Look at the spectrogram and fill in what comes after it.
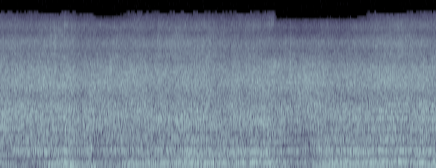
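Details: Steady drone of many honey bees flying around the hive entrance on a sunny February day, recorded with a GoPro less than a foot from the hive; a continuous low humming swarm sound with slight swells.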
